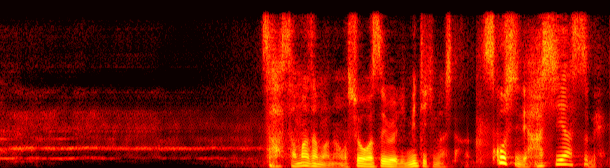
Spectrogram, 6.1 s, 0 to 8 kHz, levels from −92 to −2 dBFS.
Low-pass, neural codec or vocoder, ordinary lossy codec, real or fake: 7.2 kHz; codec, 24 kHz, 1.2 kbps, DualCodec; none; fake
